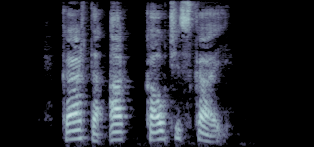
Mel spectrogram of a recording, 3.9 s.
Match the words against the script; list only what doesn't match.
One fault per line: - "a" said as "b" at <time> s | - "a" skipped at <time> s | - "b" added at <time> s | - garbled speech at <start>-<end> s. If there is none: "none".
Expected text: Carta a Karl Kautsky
- "Karl" skipped at 1.6 s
